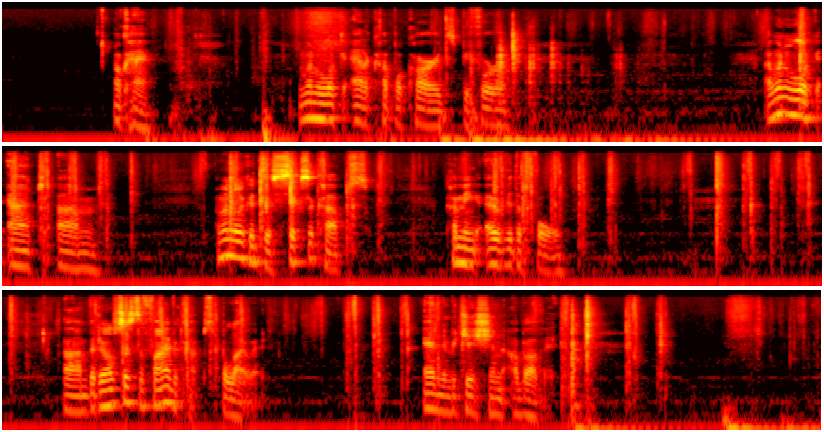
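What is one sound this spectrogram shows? Cards are shuffled in a person's hands, with a quick riffle and soft slapping.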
